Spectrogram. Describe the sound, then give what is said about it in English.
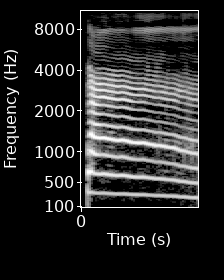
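A voice imitates the horn of a family car, a horn that honked every time the car made a left-hand turn. It is a single loud, steady, nasal honk that holds one flat pitch for about a second, starting abruptly and fading only slightly at the end. “Every time we made a left-hand turn in this car, the horn would honk.”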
